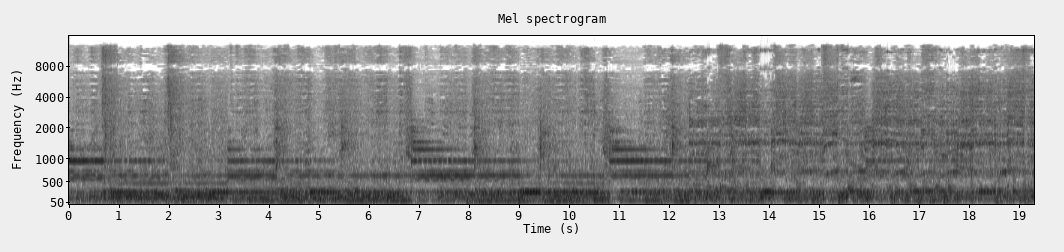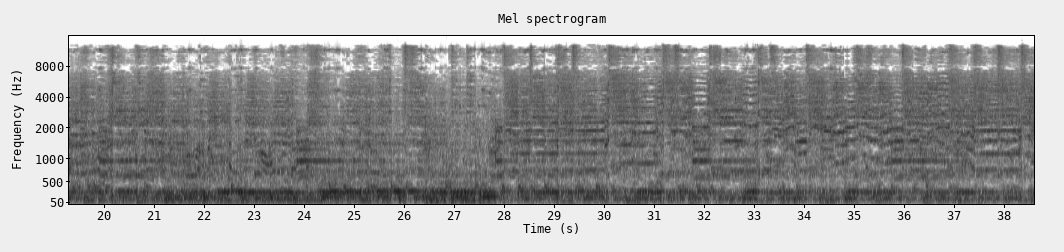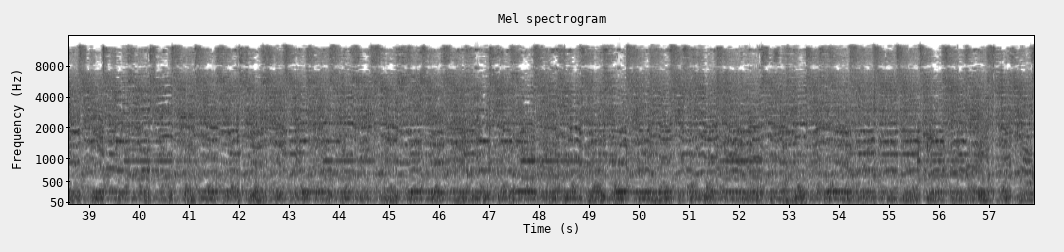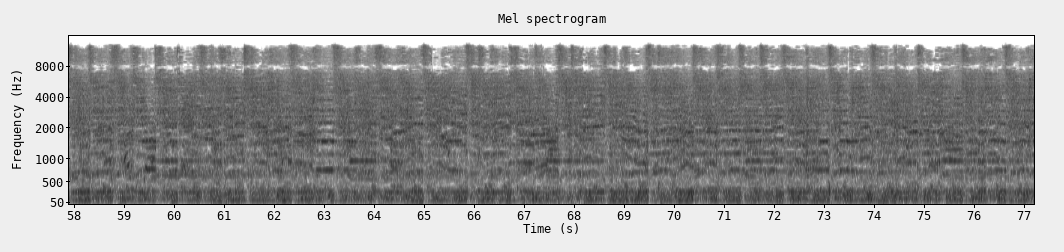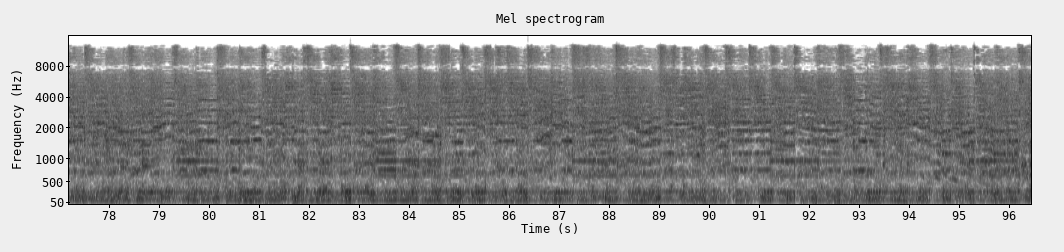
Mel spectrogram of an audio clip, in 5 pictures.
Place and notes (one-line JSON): {"title": "Xianse Temple, Sanchong District - Traditional temple festivals", "date": "2008-06-14 15:40:00", "description": "Traditional temple festivals, Sony ECM-MS907, Sony Hi-MD MZ-RH1", "latitude": "25.05", "longitude": "121.48", "altitude": "6", "timezone": "Asia/Taipei"}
